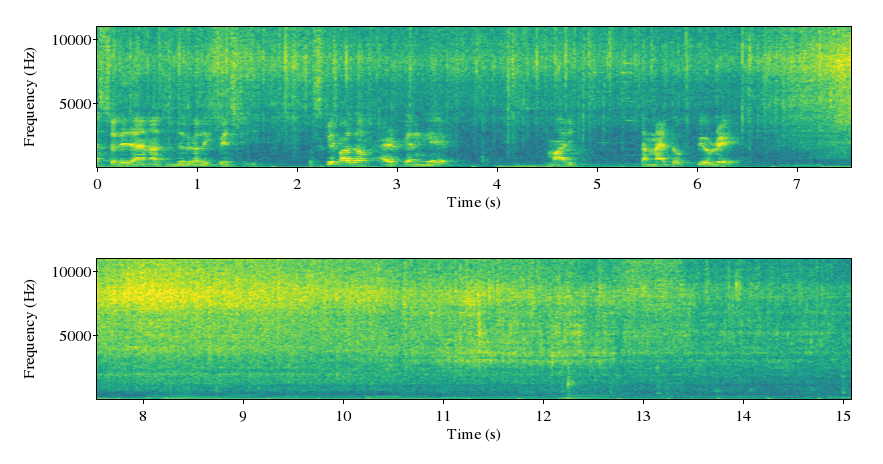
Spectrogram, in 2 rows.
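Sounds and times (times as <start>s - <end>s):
sauce sizzling in hot oil: 0.0s - 15.0s.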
